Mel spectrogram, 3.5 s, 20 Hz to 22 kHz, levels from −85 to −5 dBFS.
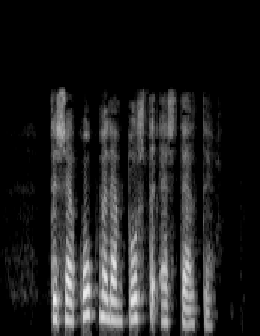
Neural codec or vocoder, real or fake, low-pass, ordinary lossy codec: vocoder, 22.05 kHz, 80 mel bands, Vocos; fake; 7.2 kHz; AAC, 48 kbps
